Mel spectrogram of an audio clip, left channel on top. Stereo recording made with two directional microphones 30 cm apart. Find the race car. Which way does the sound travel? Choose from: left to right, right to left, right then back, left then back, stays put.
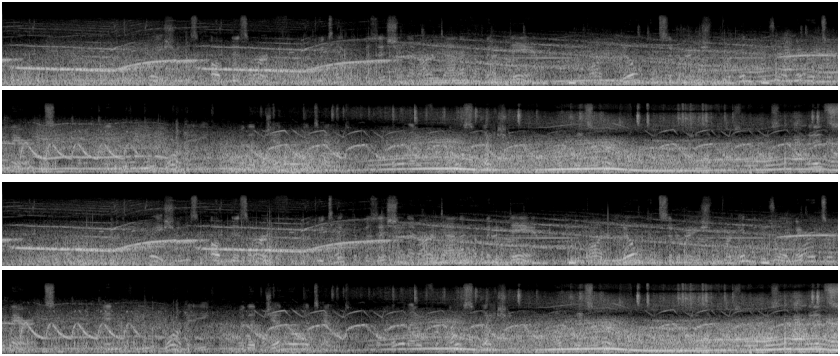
left to right.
